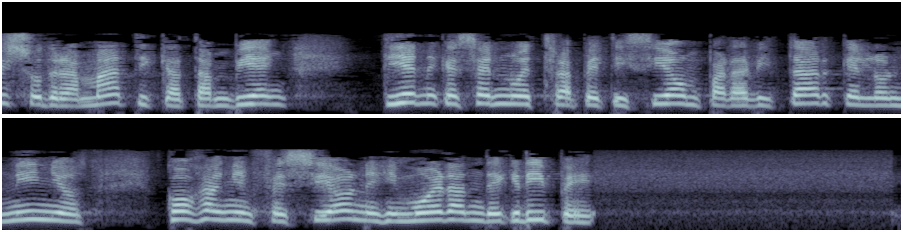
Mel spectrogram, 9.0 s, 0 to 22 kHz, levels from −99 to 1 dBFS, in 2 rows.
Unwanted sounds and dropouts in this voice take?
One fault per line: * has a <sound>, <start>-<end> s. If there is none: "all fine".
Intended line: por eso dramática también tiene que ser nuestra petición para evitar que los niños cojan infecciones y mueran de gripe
all fine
